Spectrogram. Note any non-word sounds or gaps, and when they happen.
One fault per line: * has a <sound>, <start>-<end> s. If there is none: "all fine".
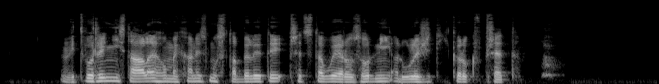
* has a bark, 5.4-5.7 s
